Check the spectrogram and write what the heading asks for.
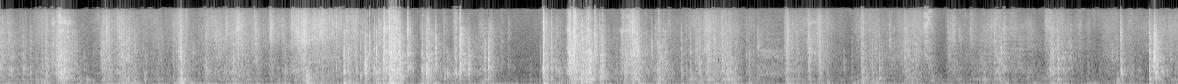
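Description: Someone rummaging through papers and things at a wooden desk: rustling paper with irregular knocks and clatter.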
